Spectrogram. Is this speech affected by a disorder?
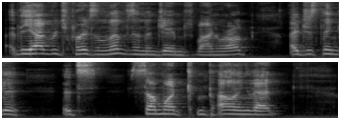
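Yes: cerebral palsy.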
